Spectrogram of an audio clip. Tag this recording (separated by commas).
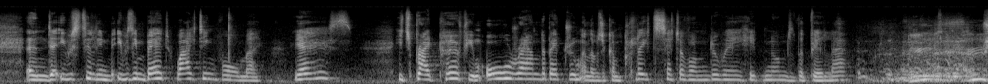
Speech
